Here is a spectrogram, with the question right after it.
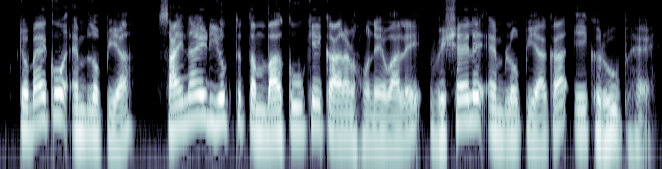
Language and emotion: Hindi, neutral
